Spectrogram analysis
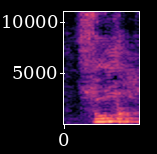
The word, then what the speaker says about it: chute: C plus H हो तब उसको सभी बोल सकते हो। यहां पर देखिए जैसे सीख, सीख मिस होता है ठाठ। सूट, सूट मिस होता है ढलान। सायले, सायले मिस होता है बंगला। सेफ, सेफ मिस होता है महाराज। और सैंडलियर, सैंडलियर मिस होता है झूमर। अब यहां पर सी एच का ध्वनि स है।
